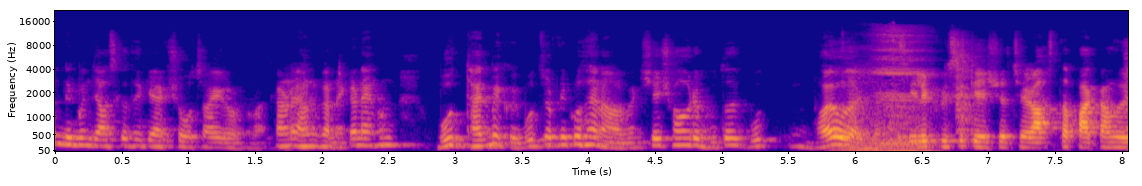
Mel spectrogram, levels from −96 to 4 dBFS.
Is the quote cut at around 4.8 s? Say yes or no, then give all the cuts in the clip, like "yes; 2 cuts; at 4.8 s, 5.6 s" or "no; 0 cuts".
no; 1 cut; at 6.4 s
